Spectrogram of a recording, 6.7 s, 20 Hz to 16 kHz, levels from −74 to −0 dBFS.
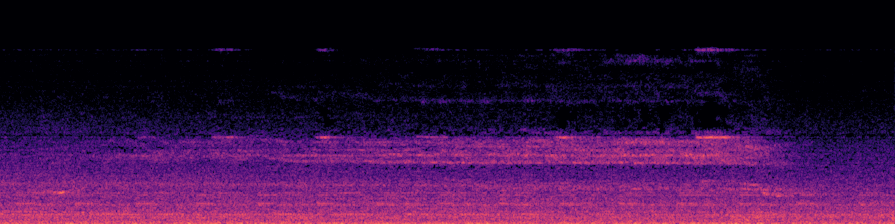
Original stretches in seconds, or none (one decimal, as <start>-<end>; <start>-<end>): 1.9-3.3

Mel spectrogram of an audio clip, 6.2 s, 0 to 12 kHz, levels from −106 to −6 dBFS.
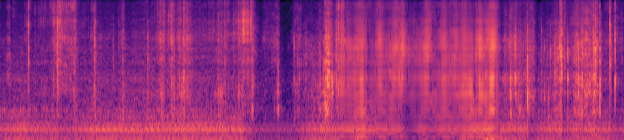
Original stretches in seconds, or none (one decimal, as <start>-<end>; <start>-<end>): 0.0-3.4; 5.0-6.2

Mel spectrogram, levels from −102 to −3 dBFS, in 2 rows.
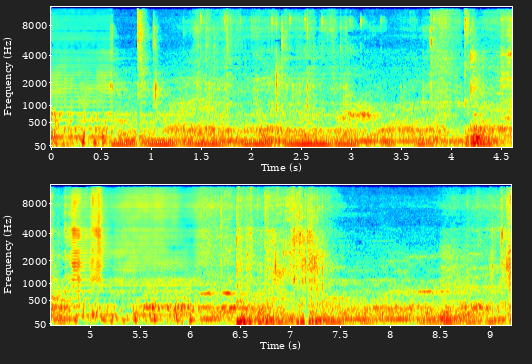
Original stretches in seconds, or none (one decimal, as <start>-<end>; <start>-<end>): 0.6-4.8; 6.1-9.2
